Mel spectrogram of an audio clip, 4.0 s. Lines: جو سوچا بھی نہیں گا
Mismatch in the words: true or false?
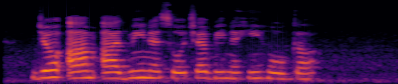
true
